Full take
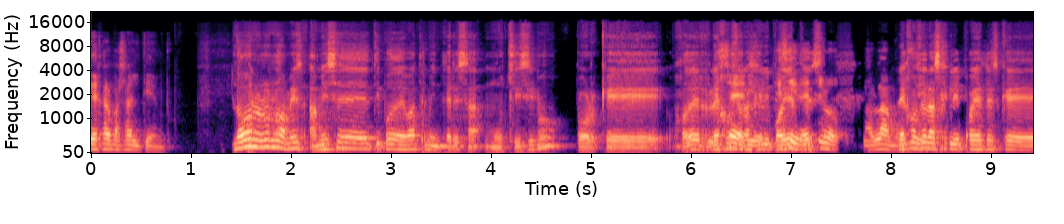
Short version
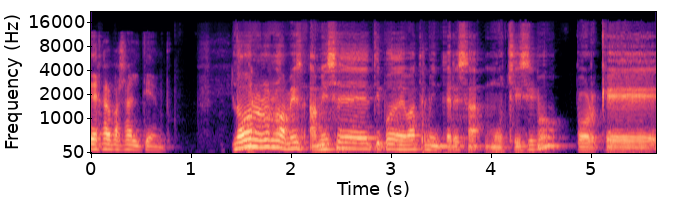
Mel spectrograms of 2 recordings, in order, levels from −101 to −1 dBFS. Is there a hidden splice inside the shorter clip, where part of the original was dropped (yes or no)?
no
